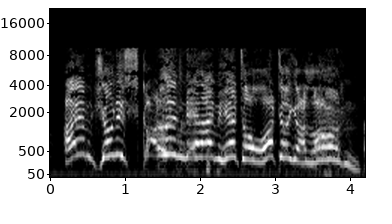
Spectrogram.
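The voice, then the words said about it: Put-on Scottish accent. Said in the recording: “Why does a Scottish guy have to be a landscaper? ... the man of a thousand accents”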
